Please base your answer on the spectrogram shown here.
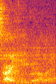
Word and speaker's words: zaigrale: Slavic languages is that every single letter is pronounced. That's a great hint for how to get through a line like istari mladi or pesni zapejale. It's not French. We say all of the letters.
